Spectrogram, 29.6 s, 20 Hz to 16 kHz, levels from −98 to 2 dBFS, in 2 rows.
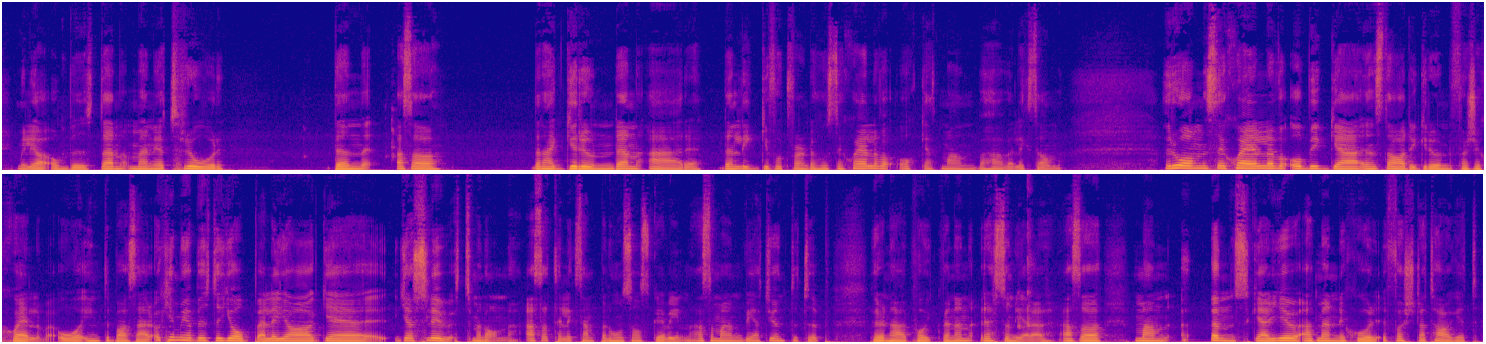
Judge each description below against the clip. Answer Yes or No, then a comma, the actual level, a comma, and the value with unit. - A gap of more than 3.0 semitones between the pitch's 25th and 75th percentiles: No, average, 2.7 semitones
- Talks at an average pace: Yes, average, 160 wpm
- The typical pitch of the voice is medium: Yes, medium, 180 Hz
